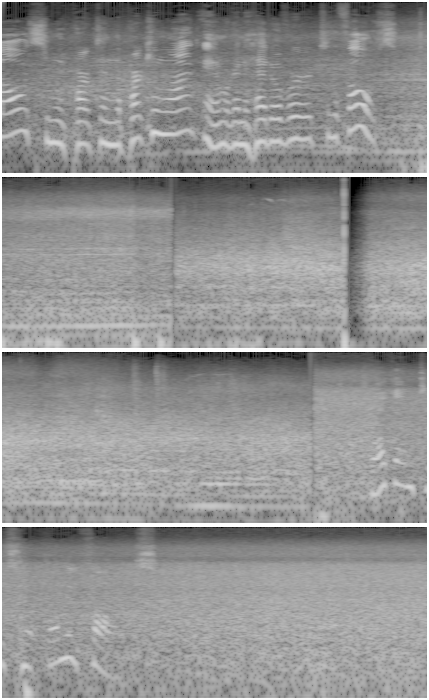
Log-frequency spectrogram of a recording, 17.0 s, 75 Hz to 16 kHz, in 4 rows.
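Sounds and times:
passing car traffic: 0:00.0 - 0:17.0.

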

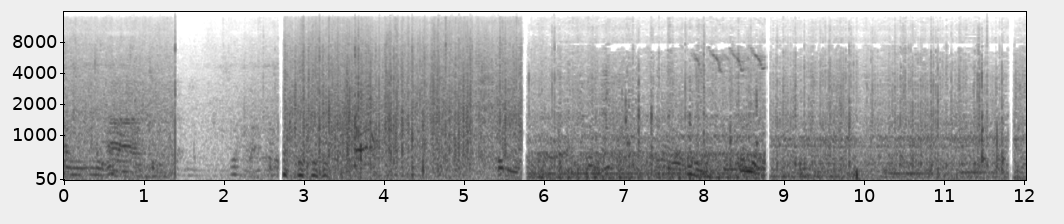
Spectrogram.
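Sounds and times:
rain striking umbrellas: 0:00.0 - 0:01.5, 0:02.1 - 0:12.0.

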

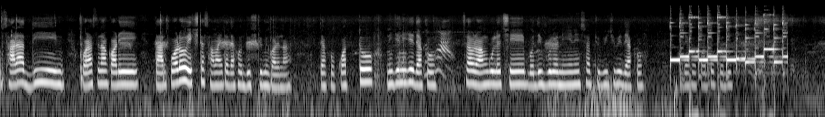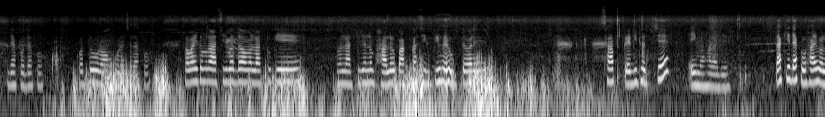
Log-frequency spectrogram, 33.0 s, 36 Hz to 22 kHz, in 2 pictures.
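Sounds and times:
electronic ringtone melody: 0:13.4 - 0:15.8
person speaking: 0:13.4 - 0:15.8.

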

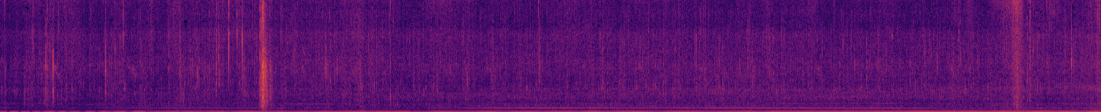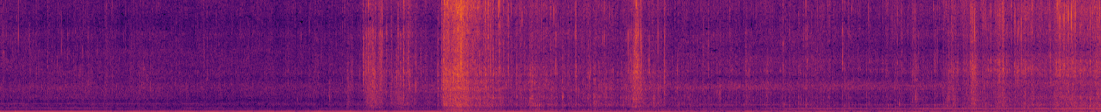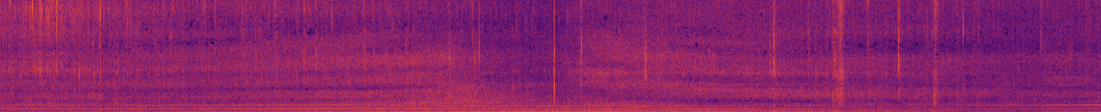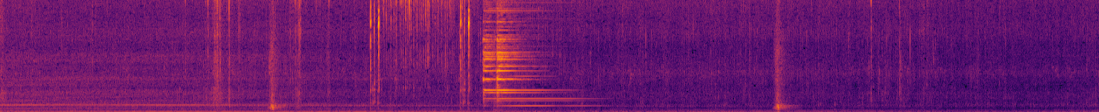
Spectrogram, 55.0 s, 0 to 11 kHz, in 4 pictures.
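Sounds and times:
distant engine humming: 0:20.0 - 0:52.1
bell-like chime: 0:47.3 - 0:48.9.

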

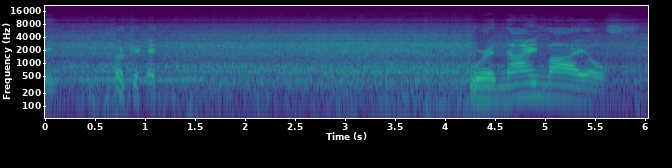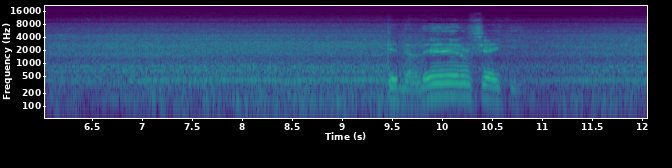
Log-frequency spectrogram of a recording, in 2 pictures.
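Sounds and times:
electric motor whine: 0:00.0 - 0:12.0
tyres on asphalt: 0:00.0 - 0:12.0
wind noise: 0:00.0 - 0:12.0.

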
